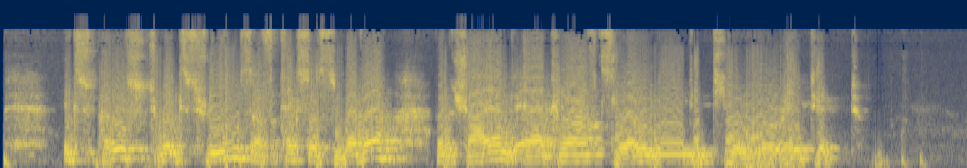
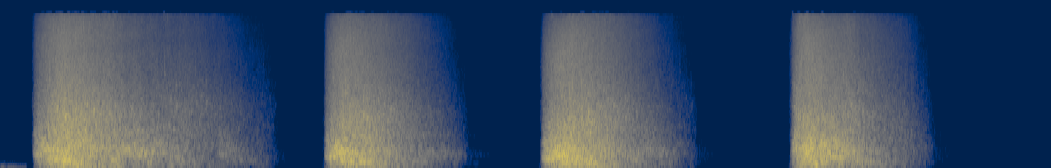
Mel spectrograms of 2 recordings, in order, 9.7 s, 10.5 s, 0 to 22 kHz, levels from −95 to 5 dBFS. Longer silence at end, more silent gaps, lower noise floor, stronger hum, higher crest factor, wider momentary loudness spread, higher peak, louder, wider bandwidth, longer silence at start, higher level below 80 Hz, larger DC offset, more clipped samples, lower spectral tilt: second, 0.4 s vs 1.6 s; second, none vs 2.93-3.22 s, 4.92-5.38 s, 7.14-7.89 s; second, -31 dBFS vs -64 dBFS; neither; second, 8 dB vs 22 dB; second, 6 LU vs 21 LU; first, 0 dBFS vs -6 dBFS; first, -7 LUFS vs -23 LUFS; about the same, 16 kHz vs 16 kHz; second, 0.05 s vs 0.35 s; first, -28 dBFS vs -40 dBFS; neither; first, 0.1% vs under 0.1%; about the same, -4 dB/octave vs -5 dB/octave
